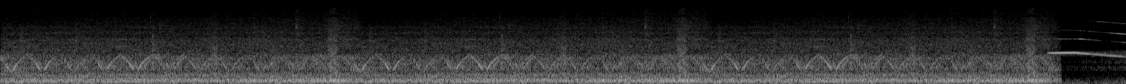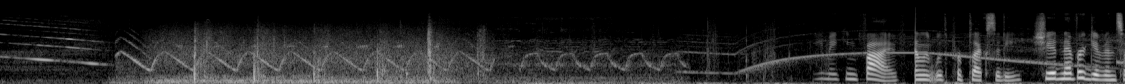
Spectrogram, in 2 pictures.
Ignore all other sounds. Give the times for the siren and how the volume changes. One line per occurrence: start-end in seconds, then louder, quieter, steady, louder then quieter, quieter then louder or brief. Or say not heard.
0.0-22.4 quieter.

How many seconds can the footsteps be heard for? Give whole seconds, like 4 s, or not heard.
7 s.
